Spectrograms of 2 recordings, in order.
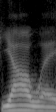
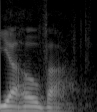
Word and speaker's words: Yahweh: I know that the Lord, she uses the intimate name of God, YHWH, Yahweh is the best pronunciation that we have, maybe Yehovah, the existing one.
